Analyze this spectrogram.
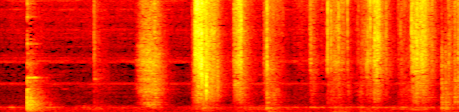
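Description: Silicone pastry brush spreading cooking oil over the parchment paper lining a baking pan: a run of short papery swishes, one stroke after another. A single sharp click comes about a quarter second in.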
